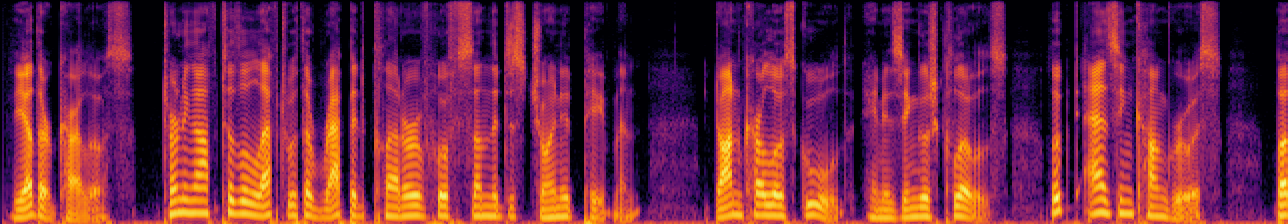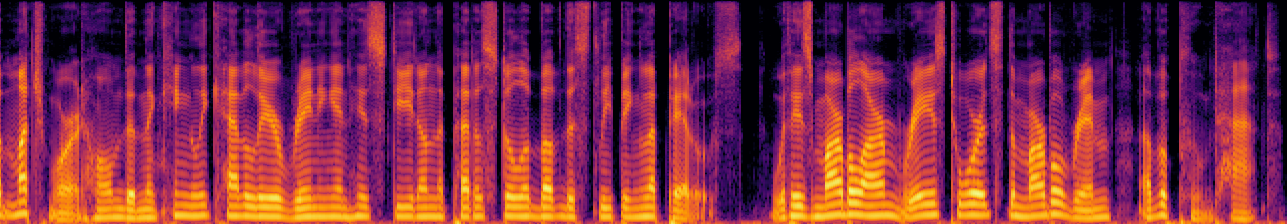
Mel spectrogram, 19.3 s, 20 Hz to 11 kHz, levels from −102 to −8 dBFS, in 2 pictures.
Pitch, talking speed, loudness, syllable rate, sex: 140 Hz, 185 wpm, -21 LUFS, 5.4 syllables/s, male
